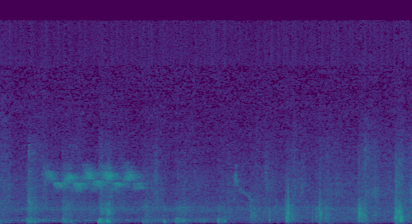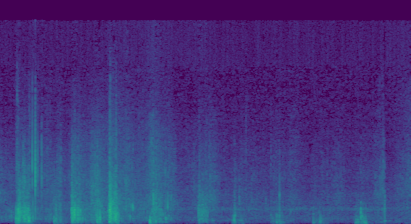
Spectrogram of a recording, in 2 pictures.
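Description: Footsteps crunching through a canyon, a steady series of scuffing steps on rough ground, close and uneven, with a bird trilling briefly near the start.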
